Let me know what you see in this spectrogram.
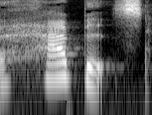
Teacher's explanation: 这边的 A 呢是 Apple 的那个 A 的音，所以你的嘴型要长又扁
